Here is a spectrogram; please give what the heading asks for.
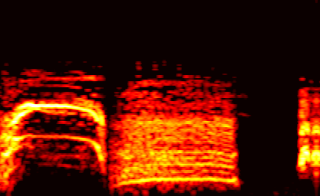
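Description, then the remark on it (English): A pig squeals loudly, as if doing an impression of a person: two long, strained, wavering squeals back to back, a brief pause, then a short third squeal, with no talking. “Please, get rid of that pig. Oh, you're going to love him. Look, he does an impression of you.”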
